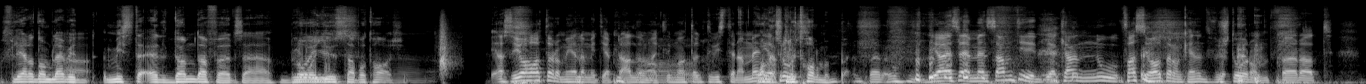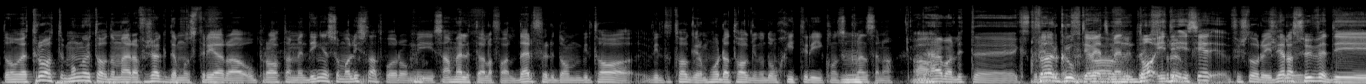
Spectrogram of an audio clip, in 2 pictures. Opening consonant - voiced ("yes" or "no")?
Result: no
